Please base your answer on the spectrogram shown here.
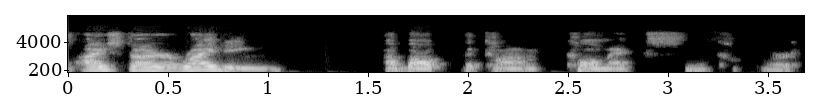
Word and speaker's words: COMEX: I started writing about the Comex, or Comex is the way people pronounce it.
